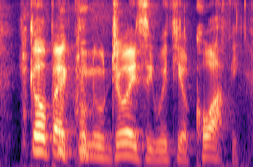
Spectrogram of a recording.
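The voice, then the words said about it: Exaggerated mock New Jersey accent. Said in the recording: “I'm just bastardizing their accent.”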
